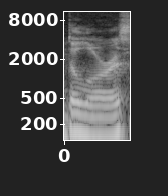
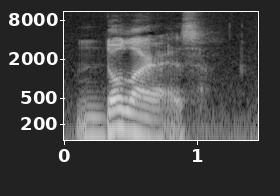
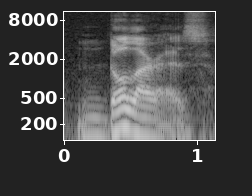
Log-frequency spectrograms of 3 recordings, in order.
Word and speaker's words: dólares: So yeah, I was always saying Dolores, and they always laughed. And it sounds like a woman's name or something. Anyway, if I've learned my lesson correctly, the correct pronunciation is Dólares. Dólares. I don't think that's perfect, but it sounds more similar to what I'm aware of. Instead of Dolores. Dólares. So the accent is on a different section.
